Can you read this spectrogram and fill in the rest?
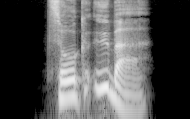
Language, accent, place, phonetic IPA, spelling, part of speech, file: German, Germany, Berlin, [ˌt͡soːk ˈyːbɐ], zog über, verb, De-zog über.ogg
- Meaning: first/third-person singular preterite of überziehen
